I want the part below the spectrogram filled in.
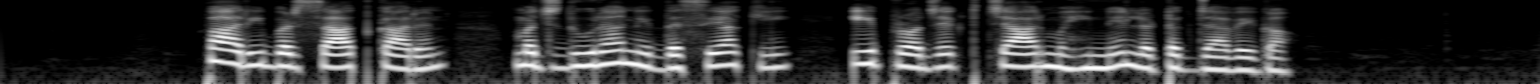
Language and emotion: Punjabi, sad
